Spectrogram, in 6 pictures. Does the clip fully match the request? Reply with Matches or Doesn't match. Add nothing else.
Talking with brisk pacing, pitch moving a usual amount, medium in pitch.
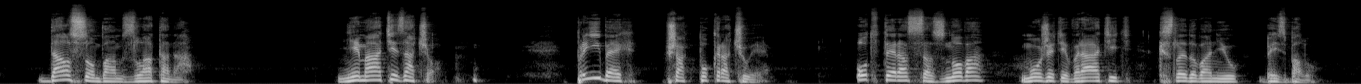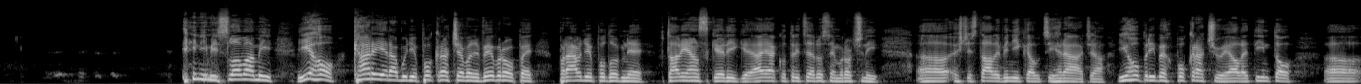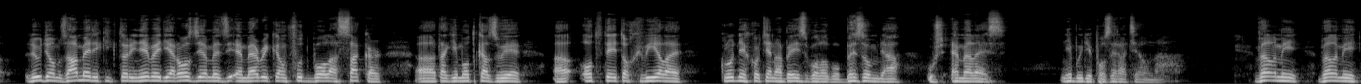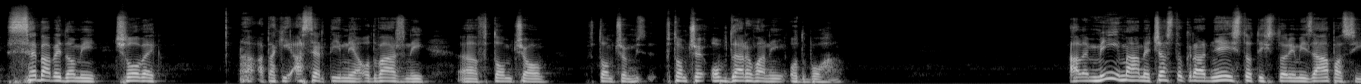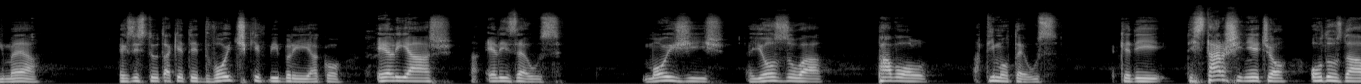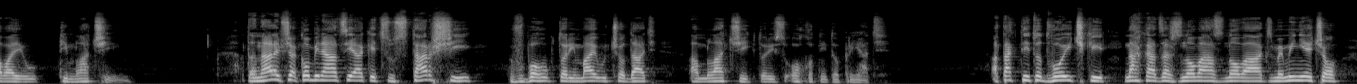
Doesn't match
